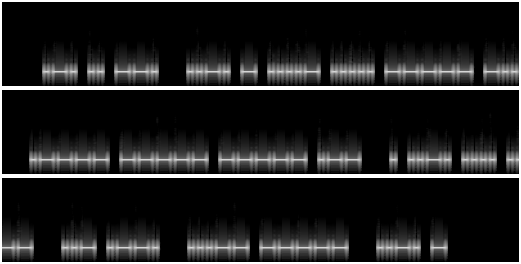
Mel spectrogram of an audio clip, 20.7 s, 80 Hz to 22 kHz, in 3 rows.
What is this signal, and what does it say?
Morse code, heard as a keyed tone, about 21 wpm, 700 Hz. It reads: RIG FT450D 100W EFHW UP 30 FT
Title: K1USN SST QSO Practice 20wpm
